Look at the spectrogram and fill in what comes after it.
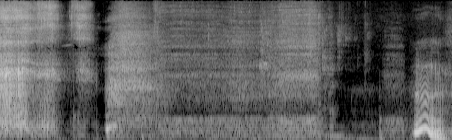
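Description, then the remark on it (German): Wine is poured into a glass, then sloshed and swirled around for a few seconds to rinse the glass with the wine, with a wet, splashing texture. A brief voice sound comes at the end. “ich muss gerade erstmal avinieren”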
